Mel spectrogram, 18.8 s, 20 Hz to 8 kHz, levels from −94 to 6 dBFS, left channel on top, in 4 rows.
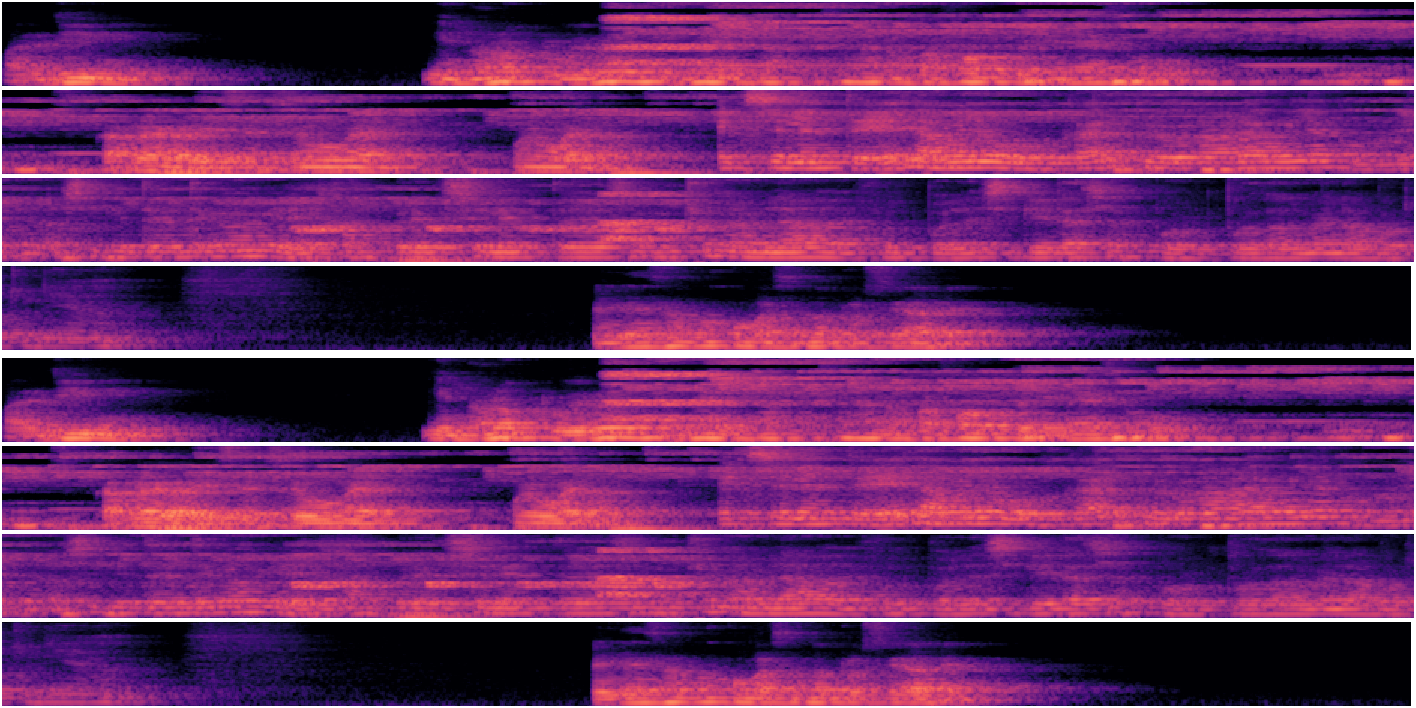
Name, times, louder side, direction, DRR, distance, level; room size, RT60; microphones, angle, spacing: voice 1, 0.0-0.5 1.4-3.9 5.0-6.0 6.4-6.8 16.1-17.3, right 1 dB, 65° right, -4 dB, 0.8 m, -27 dB
sound 1, 2.0-11.7, right 1 dB, 30° right, 0.6 m, -35 dB
voice 2, 7.1-14.9, left 1 dB, 60° left, -4 dB, 0.9 m, -32 dB
2.5 x 2.4 x 2.7 m, 0.77 s
head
